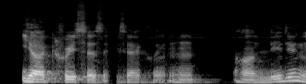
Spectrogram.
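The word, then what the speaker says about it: Croesus: know it's like oh apparently the pronunciation is creases yeah creases exactly on lydian it's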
